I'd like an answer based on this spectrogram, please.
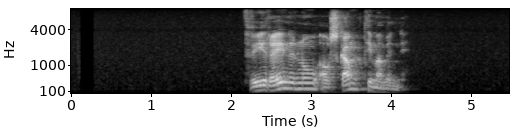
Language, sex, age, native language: Icelandic, male, 50-59, Icelandic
